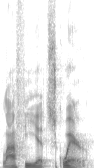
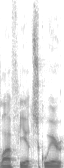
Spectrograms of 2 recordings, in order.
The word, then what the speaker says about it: Lafayette: correct French pronunciation however in St Louis you'll notice that people here say it more like Lafayette Lafayette Square so if you notice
